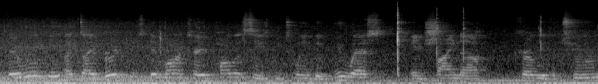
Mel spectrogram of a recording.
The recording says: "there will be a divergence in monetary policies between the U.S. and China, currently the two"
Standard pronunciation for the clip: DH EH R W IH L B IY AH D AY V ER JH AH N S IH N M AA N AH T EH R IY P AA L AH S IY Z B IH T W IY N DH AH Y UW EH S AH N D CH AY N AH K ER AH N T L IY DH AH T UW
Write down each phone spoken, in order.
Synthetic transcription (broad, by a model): DH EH R W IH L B IY AH D AY V ER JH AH N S IH N M AA N AH T EH R IY P AA L AH S IY Z B IH T W IY N DH AH Y UW EH S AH N CH AY N AH K ER AH N T L IY DH AH T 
